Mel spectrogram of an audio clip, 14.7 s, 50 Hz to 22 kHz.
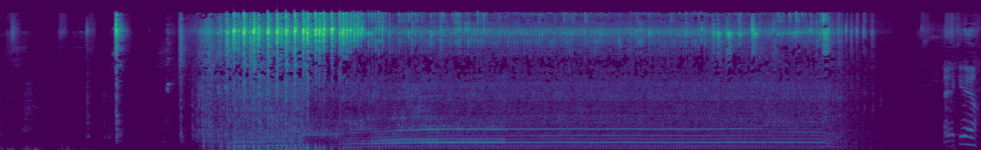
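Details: Briggs & Stratton 450e series mower that ran then died, after carburetor replacement: restarts on first pull without priming, smooth steady idle until shut off; starts and runs normally.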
